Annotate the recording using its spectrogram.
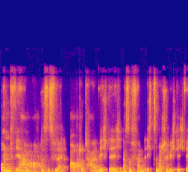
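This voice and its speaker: A woman speaks at a medium pitch. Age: 30s. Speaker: stepmother sharing personal experience. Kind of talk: casual interview.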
